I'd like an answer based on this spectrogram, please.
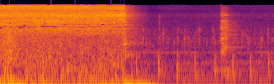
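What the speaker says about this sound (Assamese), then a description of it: "ইয়াত উতলিবলৈ ধৰিছে।" Fish curry with cauliflower and potatoes boiling in a pot gives a loud, steady steamy hiss for about a second and a half, then cuts off abruptly, followed by quieter bubbling and one more short hissing burst.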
